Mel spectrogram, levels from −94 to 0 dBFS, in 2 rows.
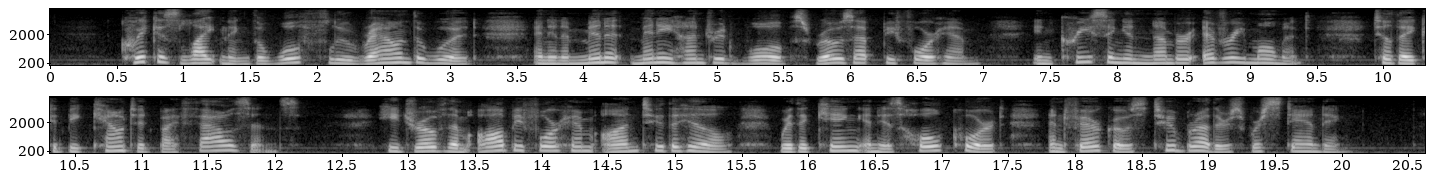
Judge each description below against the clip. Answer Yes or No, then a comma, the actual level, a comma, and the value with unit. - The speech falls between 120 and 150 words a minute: No, average, 160 wpm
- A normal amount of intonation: Yes, average, 4.0 semitones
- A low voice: No, high, 195 Hz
